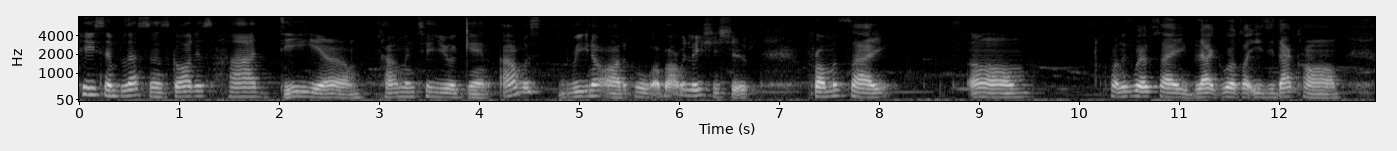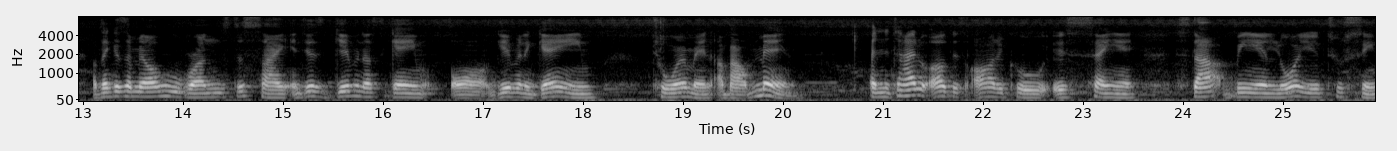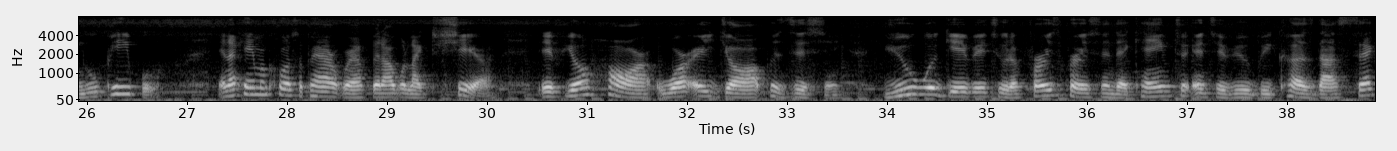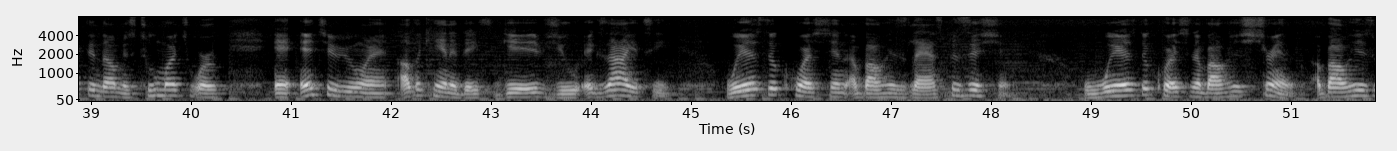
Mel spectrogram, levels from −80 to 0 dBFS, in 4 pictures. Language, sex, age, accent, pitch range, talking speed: English, female, 30-49, American, 140-195 Hz, 140 wpm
